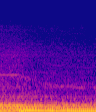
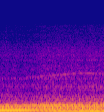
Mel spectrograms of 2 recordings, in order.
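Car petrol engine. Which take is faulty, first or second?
first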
